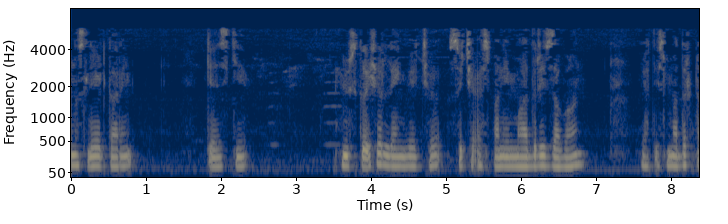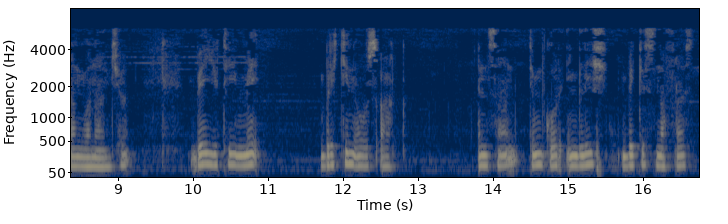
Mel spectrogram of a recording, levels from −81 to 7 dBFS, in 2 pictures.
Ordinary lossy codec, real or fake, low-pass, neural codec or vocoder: MP3, 24 kbps; real; 7.2 kHz; none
